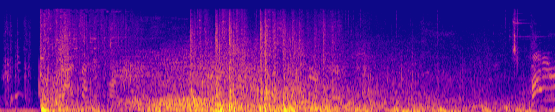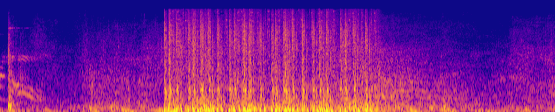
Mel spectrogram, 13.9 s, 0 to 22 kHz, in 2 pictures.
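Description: Sniper support gunfire in State of Decay 2 crackles through a busy firefight, repeated sharp shots and bursts at moderate level, with heavier volleys toward the end.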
